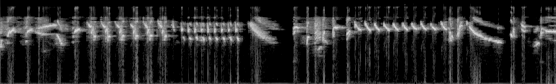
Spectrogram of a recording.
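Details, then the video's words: European goldfinch singing in the Babas forest, Algeria: continuous rapid twittering with repeated trill notes, sliding whistles and a brief pause midway, high-pitched and busy. "canto jilguero argelia"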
